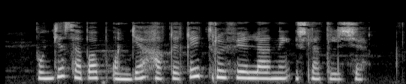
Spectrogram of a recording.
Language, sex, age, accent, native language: Uzbek, female, 18-24, Samarqand, Uzbek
